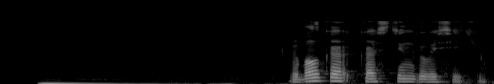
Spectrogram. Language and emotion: Russian, neutral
